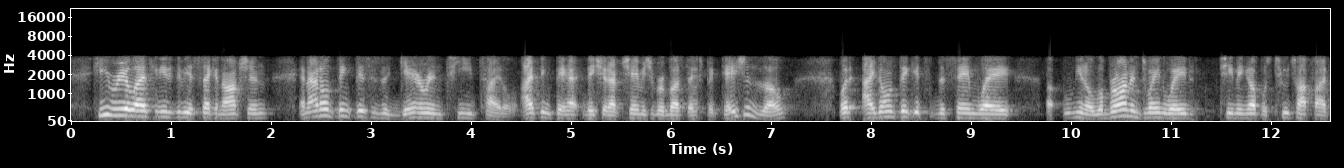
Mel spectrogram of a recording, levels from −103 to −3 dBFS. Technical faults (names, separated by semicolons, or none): Speex codec; VoIP packet loss concealed by the speech codec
